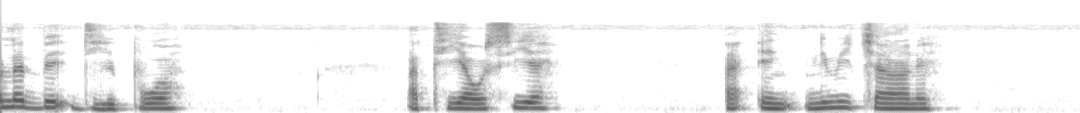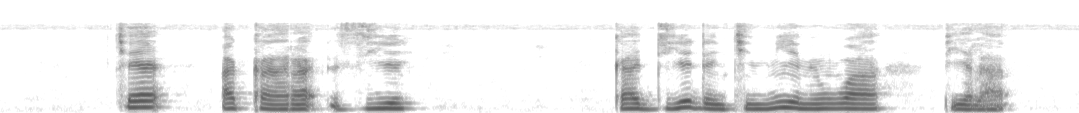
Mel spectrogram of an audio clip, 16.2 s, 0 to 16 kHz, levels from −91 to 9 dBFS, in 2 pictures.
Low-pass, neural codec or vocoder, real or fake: 7.2 kHz; codec, 16 kHz, 4 kbps, FreqCodec, larger model; fake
